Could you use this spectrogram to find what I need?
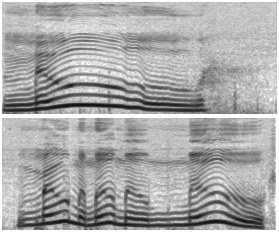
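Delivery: high mooing like a cow. Pretend. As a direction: moo out like a silly cow. Answering the cow question.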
